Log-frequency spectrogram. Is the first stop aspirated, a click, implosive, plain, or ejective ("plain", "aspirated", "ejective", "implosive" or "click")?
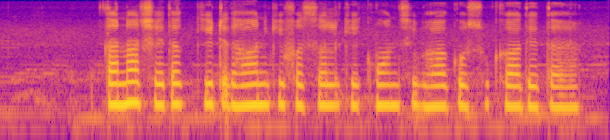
plain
